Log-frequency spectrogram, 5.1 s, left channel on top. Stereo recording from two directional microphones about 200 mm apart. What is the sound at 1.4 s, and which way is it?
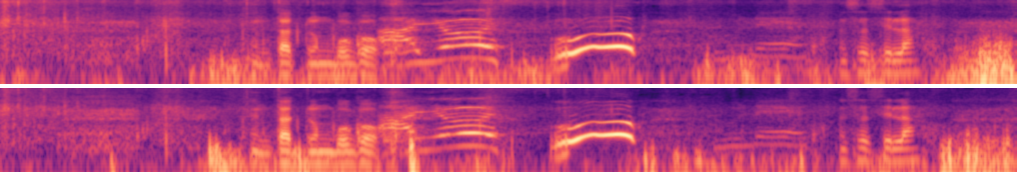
Speech, 45° right (ahead or behind).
